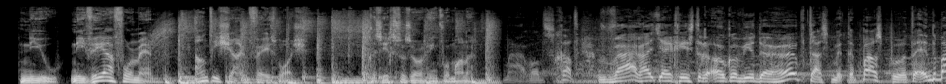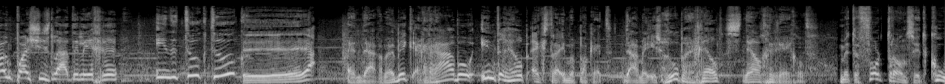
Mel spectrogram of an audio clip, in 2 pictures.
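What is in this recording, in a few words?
Dutch, General; GoLocalise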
